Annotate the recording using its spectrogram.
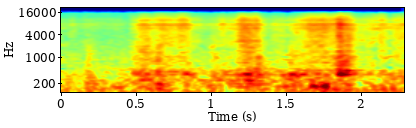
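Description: Cloth camouflage helmet cover rustling and scraping as it is pulled and tucked over a steel M1 helmet shell, in a few short scratchy rustles.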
